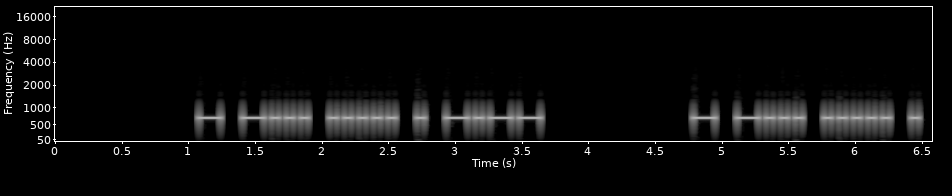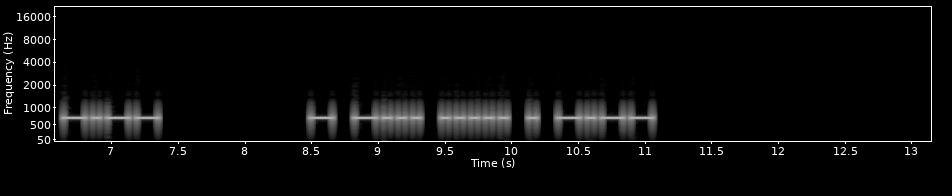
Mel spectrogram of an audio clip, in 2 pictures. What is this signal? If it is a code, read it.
Morse code, heard as a keyed tone, about 22 wpm, 700 Hz. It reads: TB5EY TB5EY TB5EY
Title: DXCC-100 Call Signs - 5 Characters - Repeated 3x - 22wpm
